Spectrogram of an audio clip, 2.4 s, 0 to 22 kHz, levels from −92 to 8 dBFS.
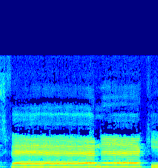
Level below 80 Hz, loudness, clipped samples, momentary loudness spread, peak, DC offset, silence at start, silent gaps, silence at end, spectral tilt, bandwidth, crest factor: -72 dBFS; -25 LUFS; under 0.1%; 2 LU; -12 dBFS; under 0.1%; 0 s; none; 0 s; -3.5 dB/octave; 15 kHz; 14 dB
